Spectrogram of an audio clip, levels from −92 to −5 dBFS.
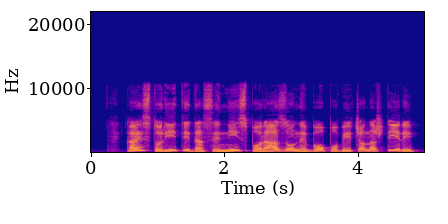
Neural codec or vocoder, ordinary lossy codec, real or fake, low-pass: none; none; real; 10.8 kHz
